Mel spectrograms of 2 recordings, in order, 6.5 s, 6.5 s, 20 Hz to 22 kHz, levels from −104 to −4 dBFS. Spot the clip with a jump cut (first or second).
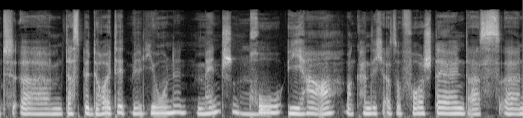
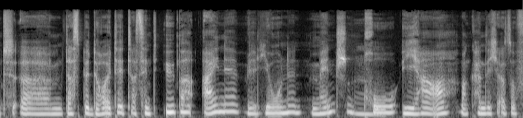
first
